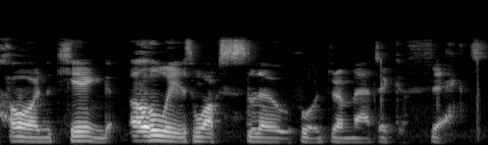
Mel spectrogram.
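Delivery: funny dramatic villain voice, very low, hushed, soft. Saying a line written down with a note, in a funny Horned King voice. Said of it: "say it in my funny Horned King voice".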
